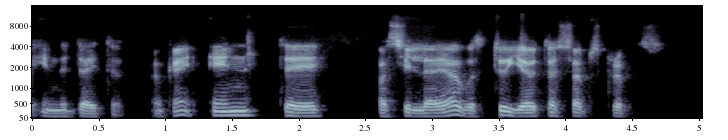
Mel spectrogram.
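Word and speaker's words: τῇ: Okay, it's te, tau, eta, with a iota subscript under the eta.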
